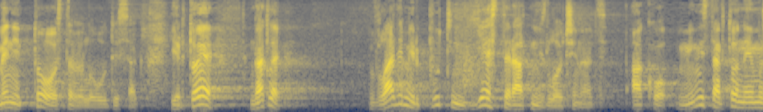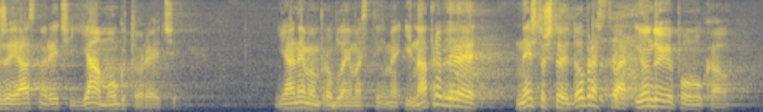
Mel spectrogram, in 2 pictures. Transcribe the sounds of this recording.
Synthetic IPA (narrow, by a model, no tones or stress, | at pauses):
me̞niet̪o̞ːost̪aʋilout̪isakje̞ɾt̪oːjed̪akle̞ | ʋlˠad̪imiɾput̪inje̞st̪eɾat̪nizlˠo̞t͡ʃina̰t̪s | akʰo̞minist̪aɾt̪o̞ːne̞moʒejasnoɾe̞t͡ɕijaːmo̞ɡut̪o̞̰ːɾe̞t͡ɕi̥ | jaːne̞ːmampɾo̞ble̞ːmast̪iːme̞̰ʔinapɾaʋio̞jene̞ʃt̪o̞ʃt̪o̞je̞d̪o̞bɾast̪ʋaːɾio̞nd̪ajujepo̞ʋukʰa̰o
